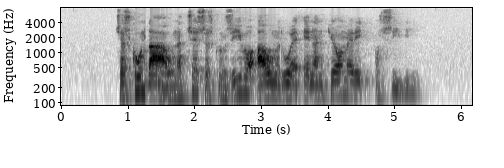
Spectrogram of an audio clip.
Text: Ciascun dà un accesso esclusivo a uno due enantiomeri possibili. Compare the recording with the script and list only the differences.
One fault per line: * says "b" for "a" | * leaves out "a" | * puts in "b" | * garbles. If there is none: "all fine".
all fine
